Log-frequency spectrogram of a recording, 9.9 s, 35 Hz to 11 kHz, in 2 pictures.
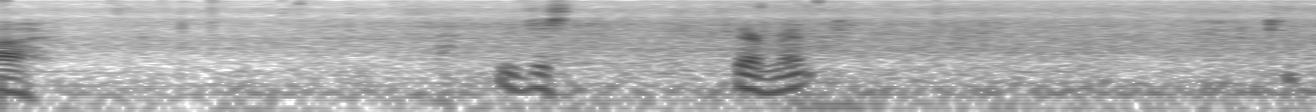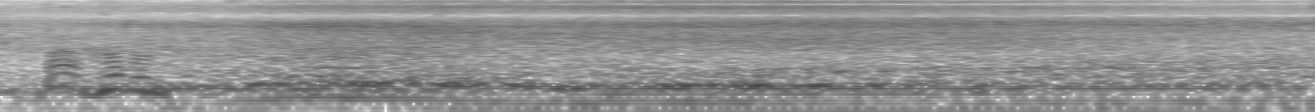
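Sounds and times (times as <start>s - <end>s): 
speech: 0.0s - 0.2s, 1.8s - 3.2s, 5.1s - 5.7s
car passing by with road noise and engine rumble: 5.3s - 9.8s.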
